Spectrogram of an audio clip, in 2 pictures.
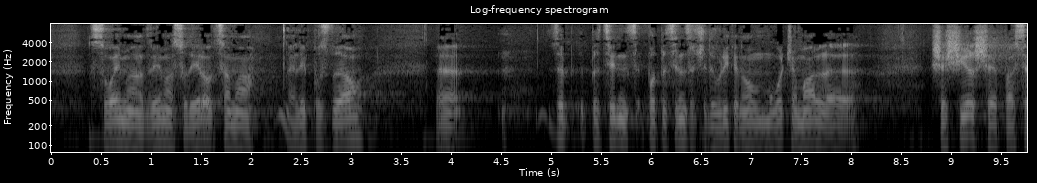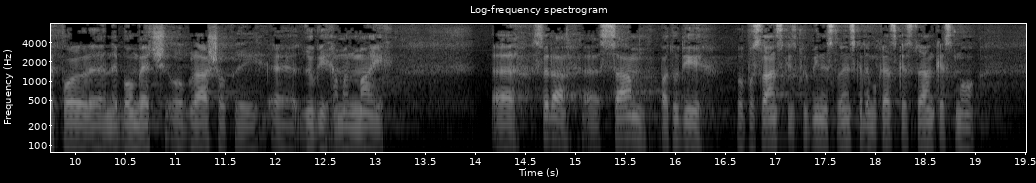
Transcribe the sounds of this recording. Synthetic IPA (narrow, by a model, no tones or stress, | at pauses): sːʋɔːjimad̪ʋeːmasɔd̪eːla̰wt̪samaleːpːɔzd̪ɾaw | zajpɾɛseːd̪nipɔt̪̚pɾɛt̪sed̪nitsat͡ʃɛd̪ɔʋɔliːt̪ɛnɔmɔɡoːt͡ʃɛmal | ʃɛʃiɾʃɛpasɛpɔlnɛbomʋɛt͡ʃɔɡlaːʃawpɾid̪ɾuːɡixamand̪maːjix | sʋeːd̪asaːmpat̪uːd̪i | ʋəpɔslanskiskupiːnislɔʋeːnskɛd̪ɛmɔkɾaːt̪skɛst̪ɾaŋkɛsmɔ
